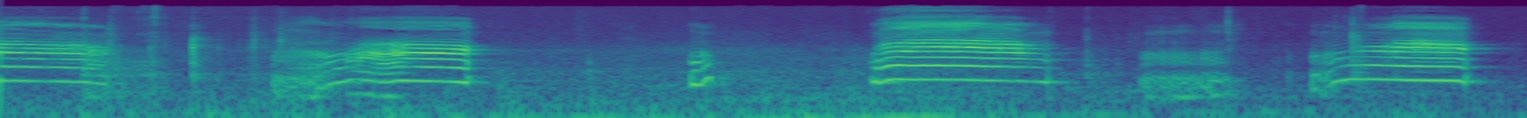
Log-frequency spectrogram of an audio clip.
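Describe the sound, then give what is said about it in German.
A cat meows repeatedly in drawn-out, wavering calls, about five distinct vocalizations with short pauses between, fairly loud, with no talking. “Gurren, miauen, schnattern, keckern, knurren, zischen und fauchen, kombiniert mit hin und her wedelndem Schwanz, angelegten oder weggedrehten Ohren, Buckel oder steil aufgestelltem Schwanz mit gebogener Spitze.”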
